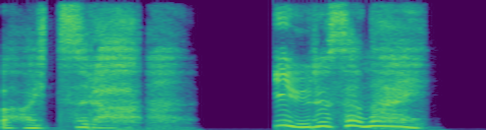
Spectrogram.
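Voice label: retreat, Japanese; 80type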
